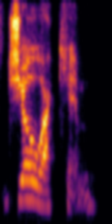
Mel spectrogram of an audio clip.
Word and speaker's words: Joachim: So I did look up how to say his name. And I think it's Joachim.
